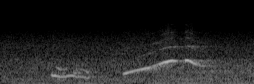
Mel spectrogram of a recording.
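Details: Nine-month-old pet dog crying out of loneliness, February 12, 2007: a short low wavering whimper, then a longer clear whine that rises, peaks and falls away over faint steady hiss.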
